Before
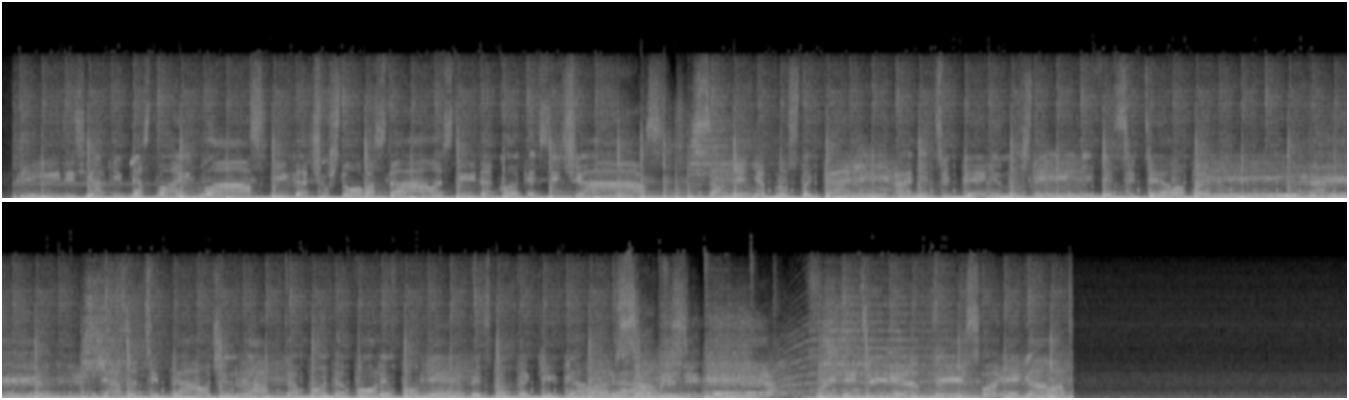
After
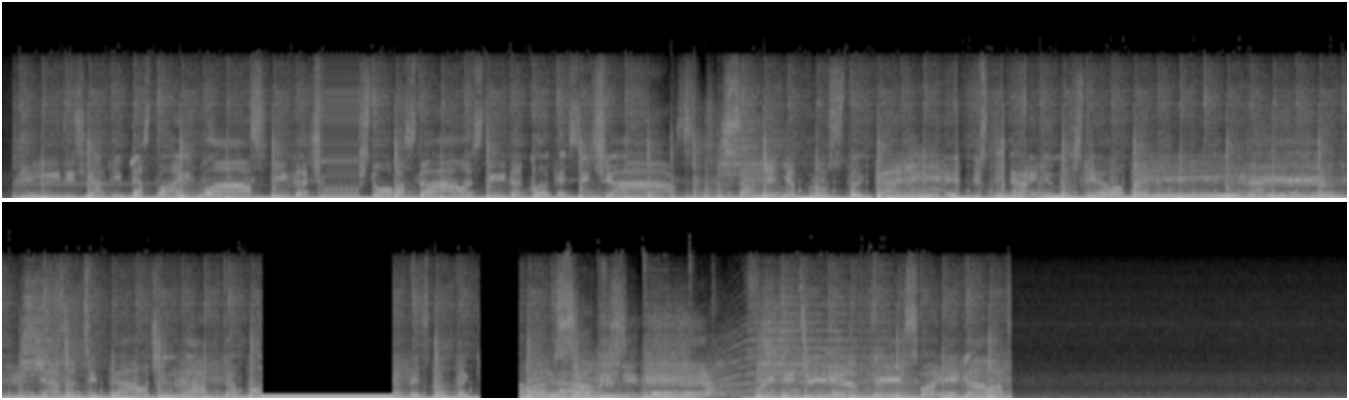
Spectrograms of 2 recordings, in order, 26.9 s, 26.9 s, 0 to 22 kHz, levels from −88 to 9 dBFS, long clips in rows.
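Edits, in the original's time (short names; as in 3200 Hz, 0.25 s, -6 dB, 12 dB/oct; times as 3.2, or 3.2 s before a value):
3.22 stutter 0.05 s, 7 plays
6.07–6.52 fade out, to -7 dB
7.66–8.09 stretch 1.5×
8.91–9.75 reverse
10.4–11.53 cut
16.66–17.97 bleep 279 Hz -20 dBFS
18.84–19.23 mute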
